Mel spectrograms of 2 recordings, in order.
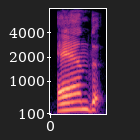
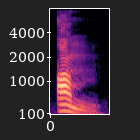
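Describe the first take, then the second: First: The word is said in its full form. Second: The word is reduced to sound like 'on'. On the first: "And becomes in or on" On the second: "or on"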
